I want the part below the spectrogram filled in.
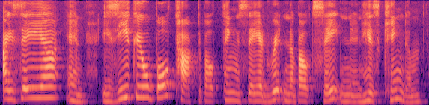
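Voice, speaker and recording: A woman's voice: mid-range voice, moderate pace, fairly bright tone, lightly acted. A woman voicing an eager, questioning grown man, someone's brother, in audiobook dialogue. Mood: inquisitive. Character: Lazarus, inquisitive, eager adult brother.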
